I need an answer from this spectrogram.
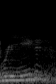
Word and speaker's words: Read: as as you know my name is Allison Reed and that is spelled re e a d you can call me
